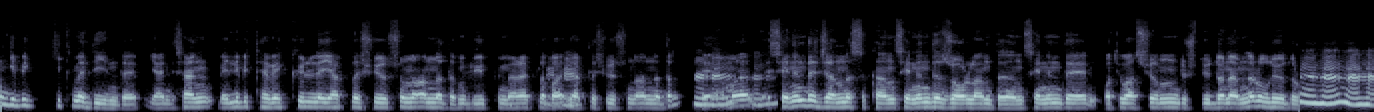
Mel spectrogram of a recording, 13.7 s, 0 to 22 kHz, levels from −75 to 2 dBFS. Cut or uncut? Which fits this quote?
uncut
